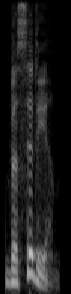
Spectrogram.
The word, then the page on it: basidium: British English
